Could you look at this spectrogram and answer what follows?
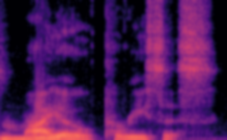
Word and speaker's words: myoparesis: r s i s the first term is myoparesis m y o p a r e s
